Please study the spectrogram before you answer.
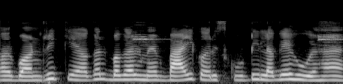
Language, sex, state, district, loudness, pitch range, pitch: Hindi, female, Jharkhand, Palamu, -15 LUFS, 200-220 Hz, 205 Hz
